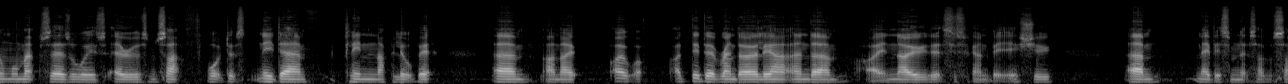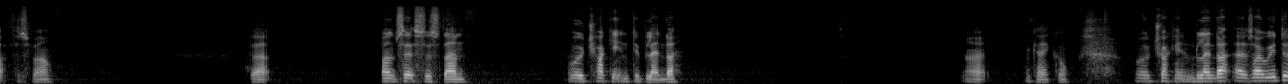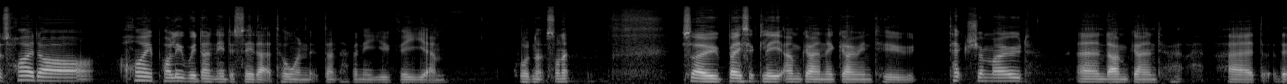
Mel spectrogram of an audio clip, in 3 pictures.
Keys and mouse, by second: 24.4-27.0 middle drag, 27.0-28.8 drag, 28.8-33.1 middle drag.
